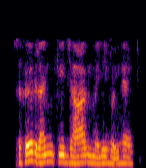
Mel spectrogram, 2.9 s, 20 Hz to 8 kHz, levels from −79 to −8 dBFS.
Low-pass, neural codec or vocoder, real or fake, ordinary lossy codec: 7.2 kHz; none; real; AAC, 16 kbps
